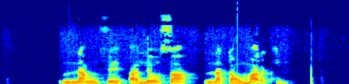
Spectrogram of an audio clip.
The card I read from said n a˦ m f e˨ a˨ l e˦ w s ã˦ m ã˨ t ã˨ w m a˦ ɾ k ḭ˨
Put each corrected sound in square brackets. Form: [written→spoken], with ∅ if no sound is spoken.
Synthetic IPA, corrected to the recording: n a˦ [m→ŋ] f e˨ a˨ l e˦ w s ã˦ [m→n] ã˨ t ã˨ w m a˦ ɾ k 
